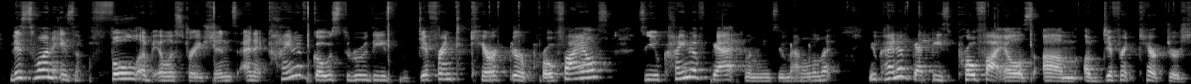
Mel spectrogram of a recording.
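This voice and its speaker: A woman teacher reading book summaries aloud to her students in an expressive storytelling manner. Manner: lively, expressive read-aloud with swooping pitch.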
